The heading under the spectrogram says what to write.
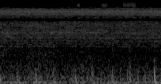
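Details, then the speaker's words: Gravely 8163-B tractor, new inner tube just fitted inside the tire with vice grips on the valve stem: a steady, airy hiss with no pulsing or sputter as the tube inflates evenly, no sign of a leak. "I hear it inflating. That's good."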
